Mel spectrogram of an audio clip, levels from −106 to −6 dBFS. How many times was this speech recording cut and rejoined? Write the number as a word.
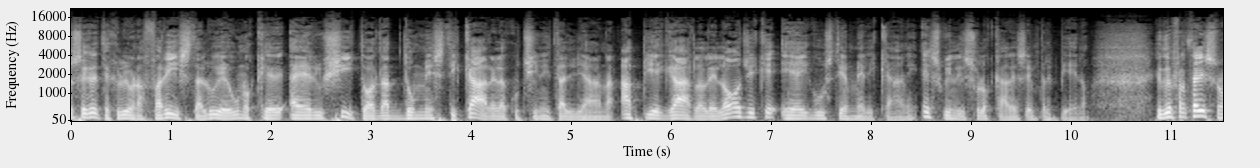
zero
